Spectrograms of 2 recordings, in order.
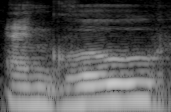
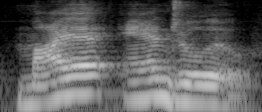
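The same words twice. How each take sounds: First: "Angelou" said as ANG-loo, hard g, middle vowel dropped; tentative "Angelou" with a hard g, like ANG-loo; unsure first try. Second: Slow, deliberate "Maya Angelou", AN-juh-loo; careful correct try. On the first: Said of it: "is that pronounced". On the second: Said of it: "so I did pronounce it right". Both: Shown as a demonstration.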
